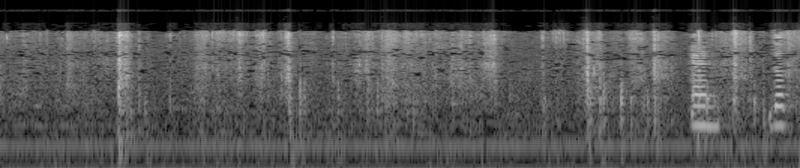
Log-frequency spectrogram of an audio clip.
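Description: Scissors cutting into a moulded-pulp egg carton: scattered snips and crunches of the cardboard, the sharpest about a second in, over a steady low hum.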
